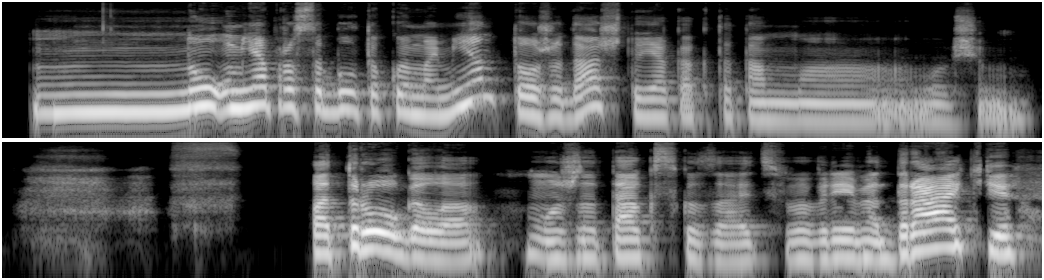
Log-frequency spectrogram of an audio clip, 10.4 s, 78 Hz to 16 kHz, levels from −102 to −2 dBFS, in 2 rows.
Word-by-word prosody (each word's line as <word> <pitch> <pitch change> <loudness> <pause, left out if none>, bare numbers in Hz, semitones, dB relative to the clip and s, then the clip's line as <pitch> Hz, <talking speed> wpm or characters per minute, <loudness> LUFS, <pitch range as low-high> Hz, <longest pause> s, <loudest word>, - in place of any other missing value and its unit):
М, 220 +1 0
ну, 260 -1 +4
меня 260 +3 +5
просто 260 -2 -5
был 235 +1 -4
такой 215 0 -8
момент 265 - -3
тоже, 185 - -5
да, 195 +10 -4 0.2
я 180 -1 -8
как-то 175 - -14
там 155 -2 -9
в - - -13
общем 145 +2 -15 1.6
потрогала, 200 - +4 0.2
можно 170 -2 -6
так 175 +1 -2
сказать, 150 -3 -10
во 165 +1 -6
время 170 0 -1
драки 235 - +5
190 Hz, 120 wpm, -19 LUFS, 165-225 Hz, 1.6 s, меня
